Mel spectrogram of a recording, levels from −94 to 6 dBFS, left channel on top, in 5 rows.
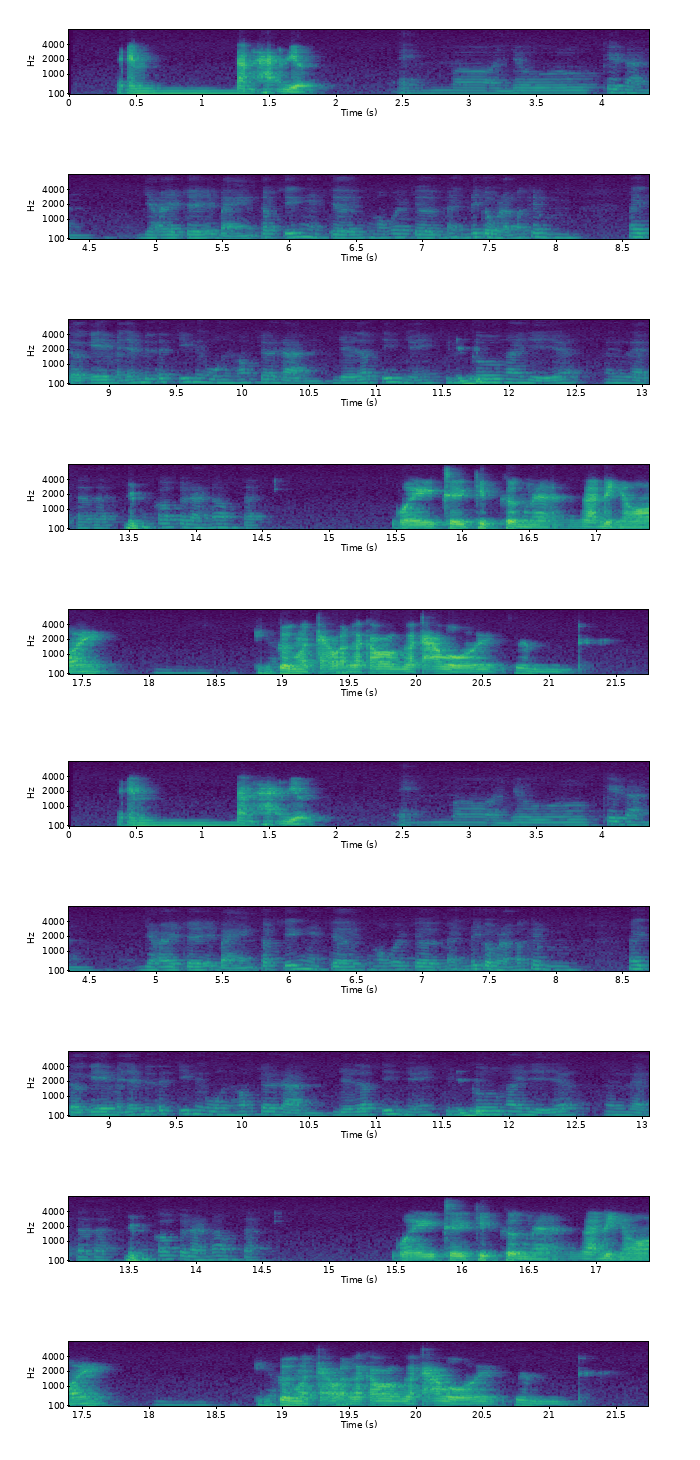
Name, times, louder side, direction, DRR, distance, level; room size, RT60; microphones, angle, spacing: voice 1, 0.4-1.8 11.6-11.8 13.5-13.6 15.5-17.6 18.8-21.1, left 3 dB, 35° left, 7 dB, 0.7 m, -22 dB
voice 2, 2.4-8.1 8.5-14.5 18.0-18.5 18.8-19.1, equal, 15° right, -4 dB, 1.5 m, -38 dB
6.9 x 6.1 x 3.1 m, 0.33 s
head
